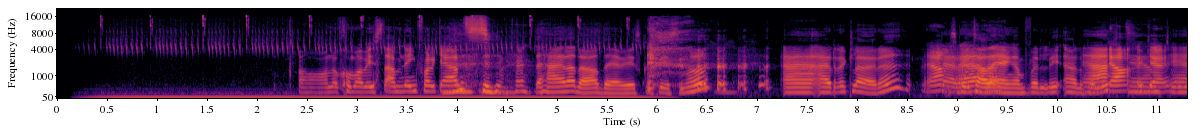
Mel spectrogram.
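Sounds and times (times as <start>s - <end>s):
crickets chirping in a high-pitched trill: 0.2s - 6.3s
speech: 2.4s - 11.2s
laughter: 3.8s - 4.9s, 5.9s - 7.2s.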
